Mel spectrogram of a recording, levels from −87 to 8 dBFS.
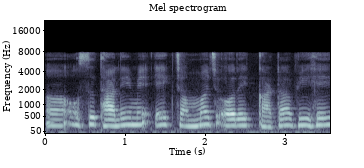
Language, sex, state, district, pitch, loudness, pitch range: Hindi, female, Bihar, Gaya, 200 Hz, -17 LUFS, 190-220 Hz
